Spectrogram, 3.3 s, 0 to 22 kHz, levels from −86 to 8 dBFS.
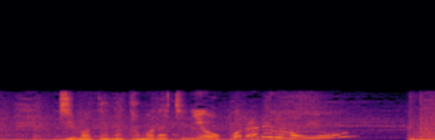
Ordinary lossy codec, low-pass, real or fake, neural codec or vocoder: none; none; real; none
